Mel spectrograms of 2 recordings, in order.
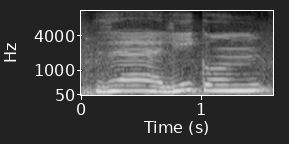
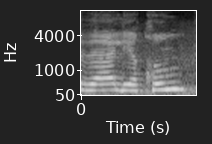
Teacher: زال کو نرمی سے پڑھنا ہے اور یہ باریک کاف ہے، یہ موٹا کاف نہیں ہے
